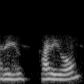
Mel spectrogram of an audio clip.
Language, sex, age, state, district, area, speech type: Sanskrit, female, 18-30, Tamil Nadu, Dharmapuri, rural, conversation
